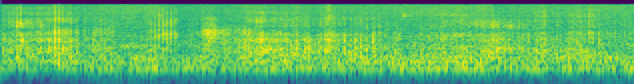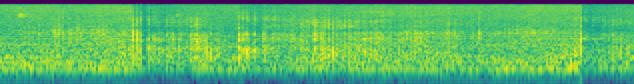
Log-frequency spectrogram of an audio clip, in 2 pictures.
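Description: Fingertips and nails scratch the textured weave near the zipper of a gold woven metallic fabric cosmetic zip pouch with a chevron texture, lying flat and likely empty. The result is a steady, continuous, dense scratchy rasp with a bright, crackly texture and no pauses.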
